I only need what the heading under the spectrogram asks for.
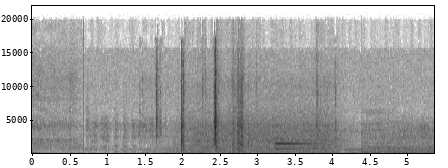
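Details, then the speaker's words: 2006 Toyota 4Runner driven on road, cabin recording: low steady roar seeming to come from right side; customer unsure whether tire or wheel bearing, pointing to worn right wheel bearing. "i can hear the roar sounds like it's coming from the right side"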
